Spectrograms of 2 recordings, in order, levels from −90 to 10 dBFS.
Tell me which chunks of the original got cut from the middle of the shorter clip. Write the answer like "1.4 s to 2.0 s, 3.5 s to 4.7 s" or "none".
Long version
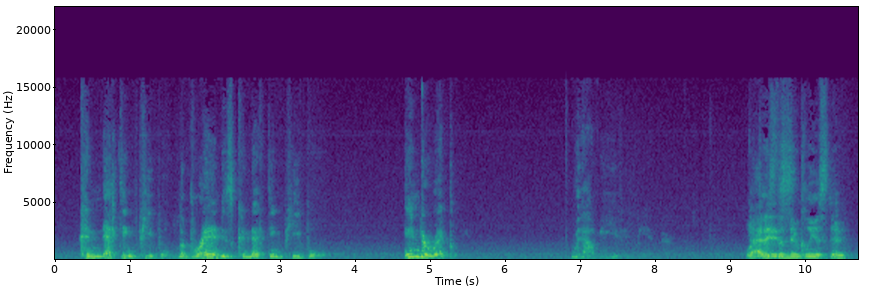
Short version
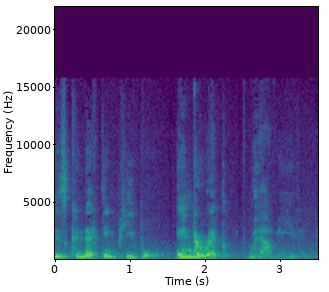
3.6 s to 4.5 s, 5.5 s to 6.7 s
